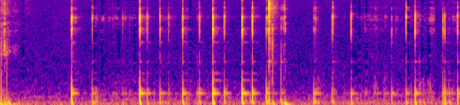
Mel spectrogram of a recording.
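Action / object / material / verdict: tap / aluminum drink can / aluminum / none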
